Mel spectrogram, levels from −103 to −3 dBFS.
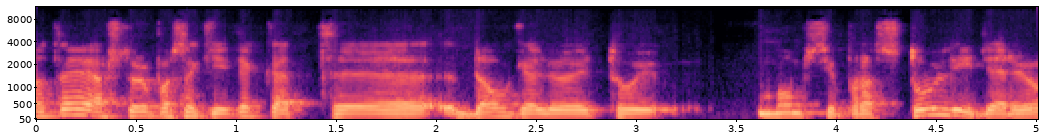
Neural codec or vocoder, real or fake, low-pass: none; real; 10.8 kHz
